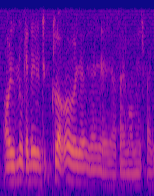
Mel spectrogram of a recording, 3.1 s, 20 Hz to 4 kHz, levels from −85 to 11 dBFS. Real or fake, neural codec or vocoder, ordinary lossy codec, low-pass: real; none; none; 3.6 kHz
